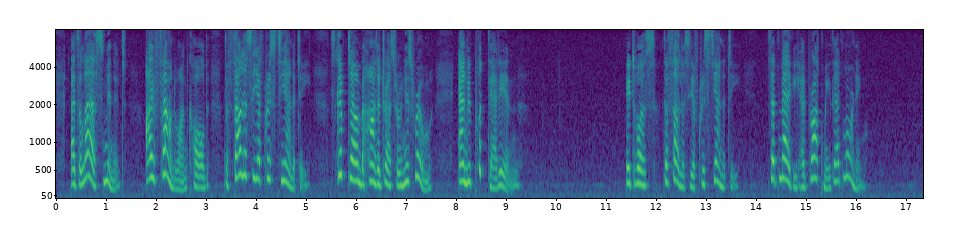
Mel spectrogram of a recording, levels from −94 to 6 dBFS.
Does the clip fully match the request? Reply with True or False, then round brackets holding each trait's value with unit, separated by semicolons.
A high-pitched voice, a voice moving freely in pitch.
True (265 Hz; 7.3 semitones)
